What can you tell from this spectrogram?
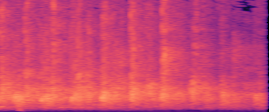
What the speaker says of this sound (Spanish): regálenle un aplauso a mis hermanos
